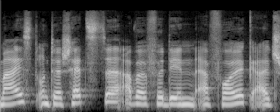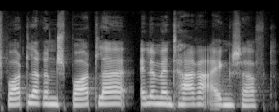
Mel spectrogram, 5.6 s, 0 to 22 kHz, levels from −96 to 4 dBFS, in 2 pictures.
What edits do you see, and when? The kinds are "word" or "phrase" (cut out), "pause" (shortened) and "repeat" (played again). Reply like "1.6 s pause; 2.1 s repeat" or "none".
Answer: none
